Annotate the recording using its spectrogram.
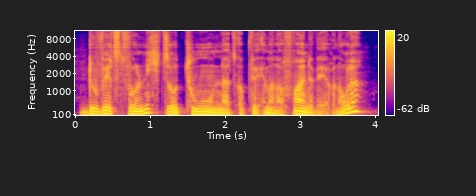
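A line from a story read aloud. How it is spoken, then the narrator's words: Plain question. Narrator (German): fragte Peroli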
